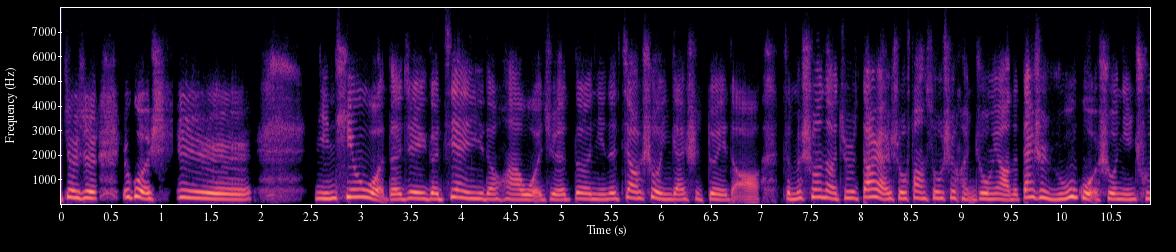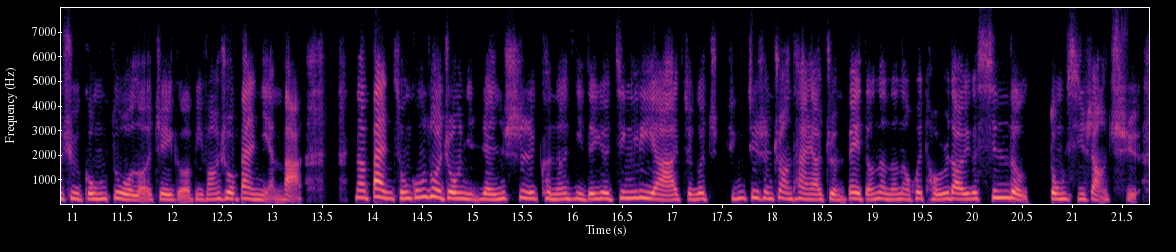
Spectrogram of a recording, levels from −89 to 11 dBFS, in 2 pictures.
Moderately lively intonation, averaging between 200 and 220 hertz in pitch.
No: average, 3.1 semitones; high, 230 Hz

